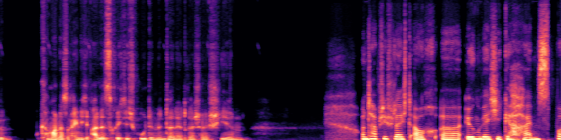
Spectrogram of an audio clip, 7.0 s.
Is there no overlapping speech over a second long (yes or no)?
yes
